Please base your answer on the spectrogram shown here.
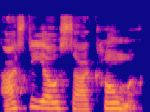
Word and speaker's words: osteosarcoma: uh Rihanna has Osteo tell me if I pronounced this correctly osteosarcoma am I correct yes very true very correct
